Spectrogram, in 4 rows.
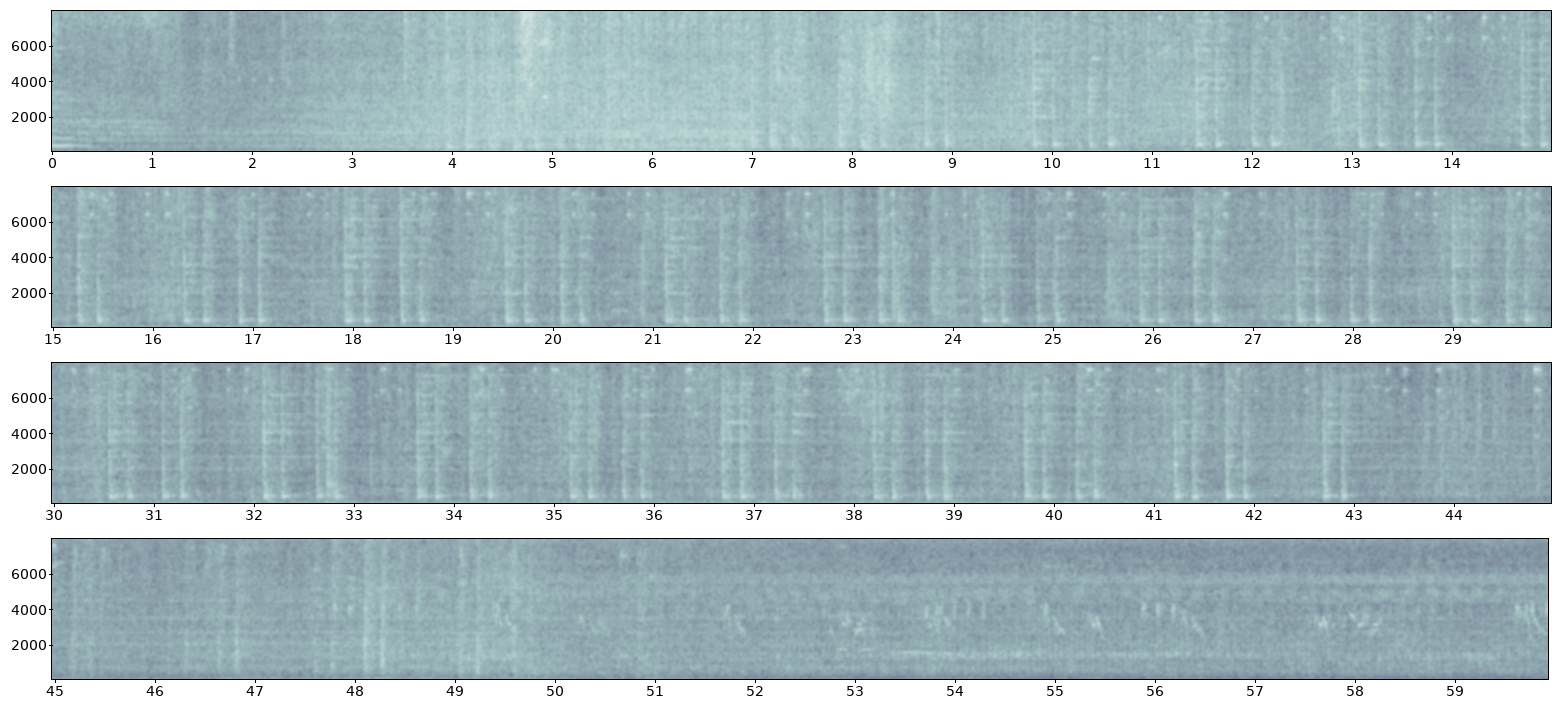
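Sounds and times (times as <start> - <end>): low train rumble: 0.0 - 59.9
train wheels clacking over rail joints: 3.4 - 51.1.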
